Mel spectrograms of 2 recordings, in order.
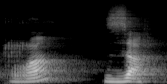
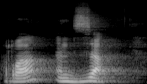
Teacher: notice that in both of these letters, the ra and the za, the tongue is vibrating. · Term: vibrations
